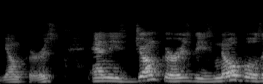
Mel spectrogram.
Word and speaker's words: Junkers: the nobles were called yonkers it's I know it looks like Junkers but it's pronounced yonkers and these Junkers these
